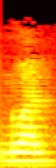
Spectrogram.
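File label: "nual", Spanish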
